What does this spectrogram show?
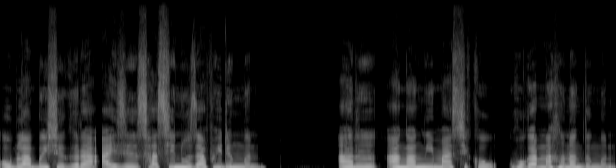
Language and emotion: Bodo, sad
